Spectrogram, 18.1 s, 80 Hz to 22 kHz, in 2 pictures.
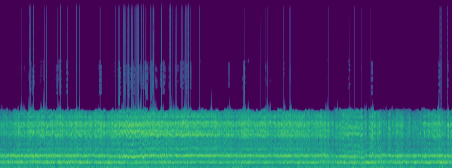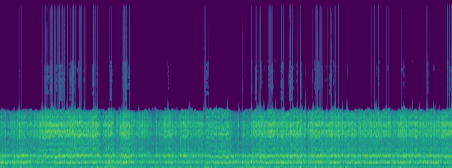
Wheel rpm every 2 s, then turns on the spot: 230, 230, 230, 220, 230, 230, 230, 230, 240.
none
